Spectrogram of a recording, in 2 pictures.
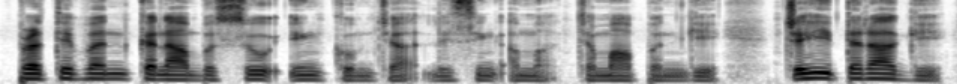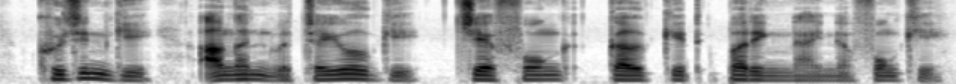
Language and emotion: Manipuri, neutral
